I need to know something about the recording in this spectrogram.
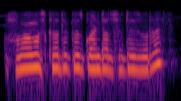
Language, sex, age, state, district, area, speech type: Kashmiri, male, 18-30, Jammu and Kashmir, Anantnag, rural, conversation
